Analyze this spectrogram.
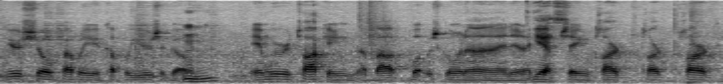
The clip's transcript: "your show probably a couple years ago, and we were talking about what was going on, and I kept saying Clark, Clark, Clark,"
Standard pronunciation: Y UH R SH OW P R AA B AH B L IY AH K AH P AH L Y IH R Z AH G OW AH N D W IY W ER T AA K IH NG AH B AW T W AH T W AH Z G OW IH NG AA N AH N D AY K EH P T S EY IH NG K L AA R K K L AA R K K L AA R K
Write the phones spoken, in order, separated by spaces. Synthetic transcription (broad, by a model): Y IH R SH OW P R AA B AH B L IY AH K AH P L Y IH R Z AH G OW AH N W IY W ER T AA K IH NG AH B AW T W AH T W AH Z G OW IH NG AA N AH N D AY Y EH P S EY IH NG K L AA R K K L AA R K K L AA R K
